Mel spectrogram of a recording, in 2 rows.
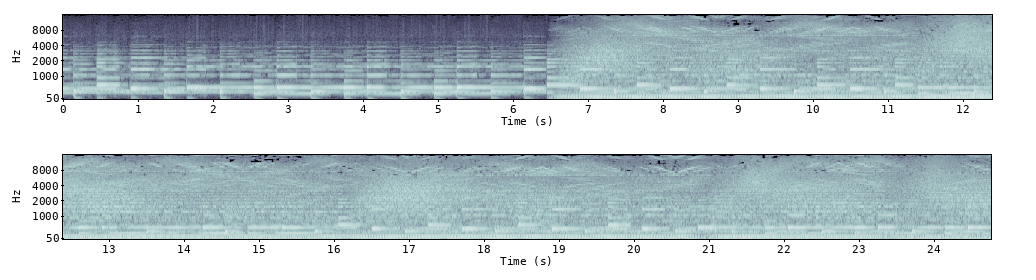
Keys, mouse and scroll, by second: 1.7-3.6 shift+middle drag, 3.6-4.5 scroll up 2, 5.8 Tab, 10.9 Tab, 11.8 click, 14.0 Tab, 18.8 shift+s, 20.9 Tab, 23.6-24.7 drag.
